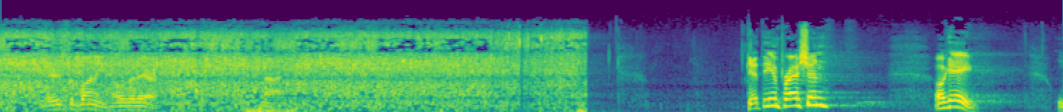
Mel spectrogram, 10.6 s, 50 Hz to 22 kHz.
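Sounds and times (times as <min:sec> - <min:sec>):
trickling, gurgling stream water babbling: 0:00.0 - 0:05.9
speech: 0:00.5 - 0:03.1, 0:07.5 - 0:08.4, 0:09.4 - 0:09.9.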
